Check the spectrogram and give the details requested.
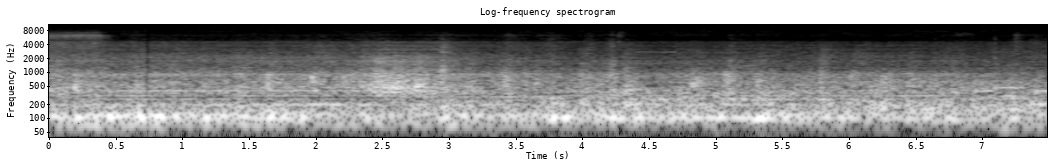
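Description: Passenger train running, heard from inside a coach: a steady rumble with the rattle of wheels on the track and of the coach itself.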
